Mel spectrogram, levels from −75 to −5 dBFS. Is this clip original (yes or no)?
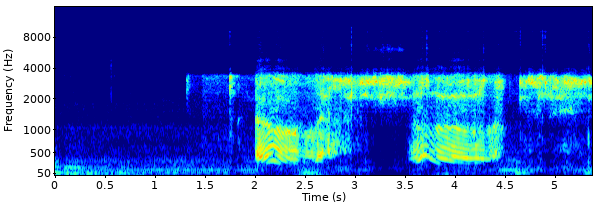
no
